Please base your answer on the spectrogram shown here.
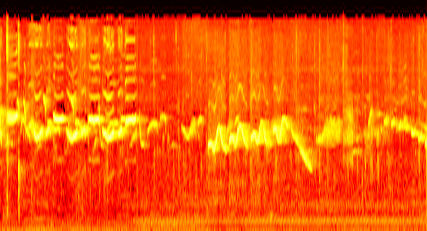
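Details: Tame Chinese hwamei, a displaying bird, singing loud whistled phrases that rise and fall, rich and varied, with quick trills early on, a pause near three seconds, then a long warbling run sliding downward, over a steady low hum.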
